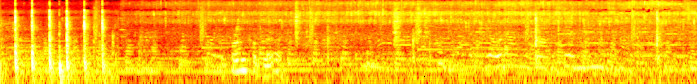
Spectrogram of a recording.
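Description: Mackerel fries on a wood-fired clay stove on a terrace. A quick run of sharp clicks and taps at the start gives way to a soft, steady sizzle and crackle with faint clatter.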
